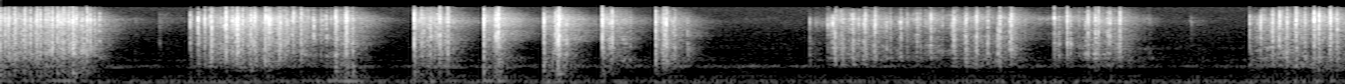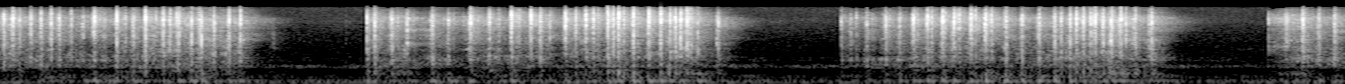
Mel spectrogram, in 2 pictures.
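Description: Long nails scratch and flick over the woven strands of a small, hollow, white wicker basket. Bursts of dry, bright, crackling scratches alternate with short pauses, with a run of quick, separate flicks early on and little low-end sound throughout.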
